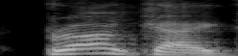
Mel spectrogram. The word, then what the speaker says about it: bronchi: to show the symphonos the how you pronounce it branchy bronkey bronai oh you're right that makes like bronchitis oh bronchi good so that's so until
